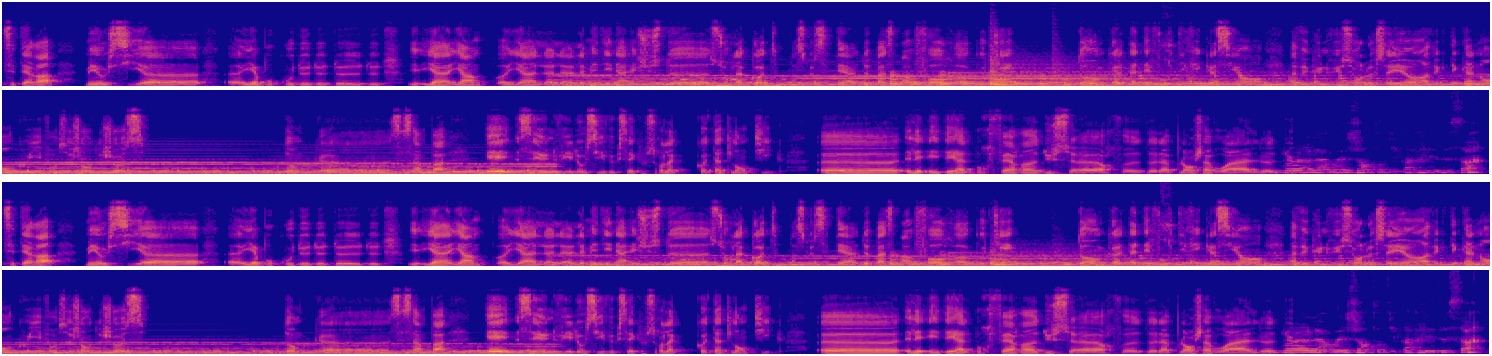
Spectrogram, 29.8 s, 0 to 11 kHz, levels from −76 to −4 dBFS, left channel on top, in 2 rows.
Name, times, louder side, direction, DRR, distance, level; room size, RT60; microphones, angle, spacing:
voice 1, 0.0-10.1 10.7-16.3 17.7-27.8, right 1 dB, 10° right, 10 dB, 0.8 m, -32 dB
sound 1, 5.5-20.4, left 3 dB, 80° left, 0.9 m, -31 dB
voice 2, 11.3-11.7 18.1-18.5 27.5-29.6, right 4 dB, 60° right, 2 dB, 1.3 m, -39 dB
9.2 x 7.7 x 2.8 m, 0.33 s
head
